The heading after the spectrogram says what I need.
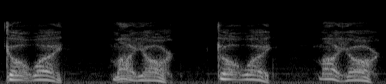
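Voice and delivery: high, loud repeated scream. A narrator's reading.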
